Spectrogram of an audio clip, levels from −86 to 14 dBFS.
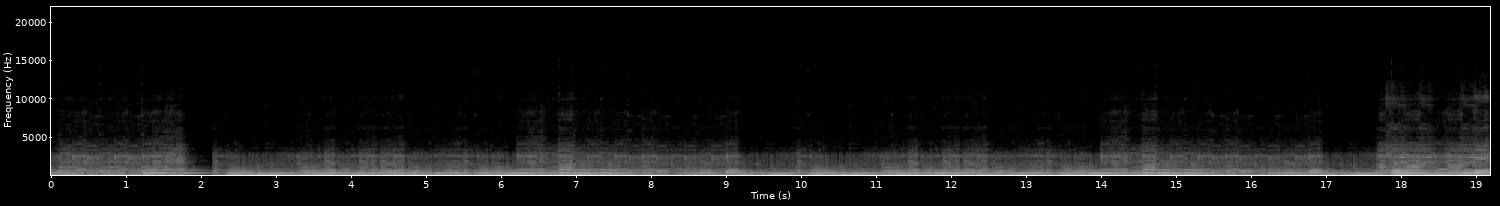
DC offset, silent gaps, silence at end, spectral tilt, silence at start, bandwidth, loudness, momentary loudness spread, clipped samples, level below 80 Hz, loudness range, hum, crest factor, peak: under 0.1%; none; 0 s; -8.5 dB/octave; 0 s; 11 kHz; -33 LUFS; 7 LU; under 0.1%; -76 dBFS; 2 LU; none; 16 dB; -16 dBFS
